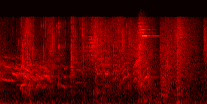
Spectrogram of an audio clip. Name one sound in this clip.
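A sword clangs against metal.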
